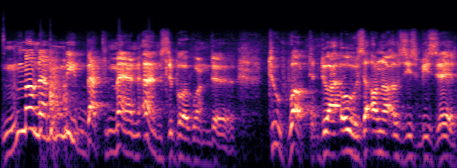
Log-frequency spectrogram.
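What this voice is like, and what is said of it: Convincing put-on French accent. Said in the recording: “doing a pitch-perfect French accent”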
